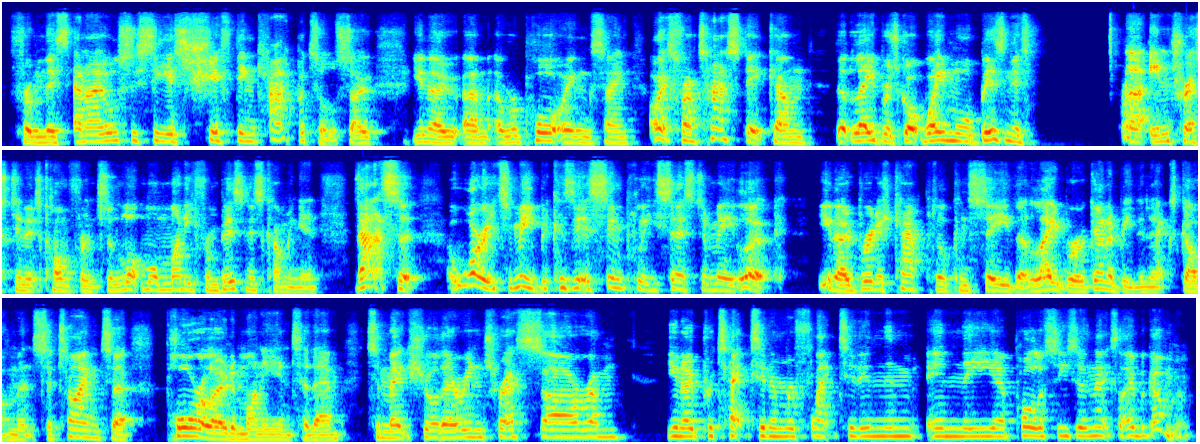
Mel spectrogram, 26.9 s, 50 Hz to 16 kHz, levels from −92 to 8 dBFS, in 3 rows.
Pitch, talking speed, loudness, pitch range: 185 Hz, 230 wpm, -19 LUFS, 150-205 Hz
